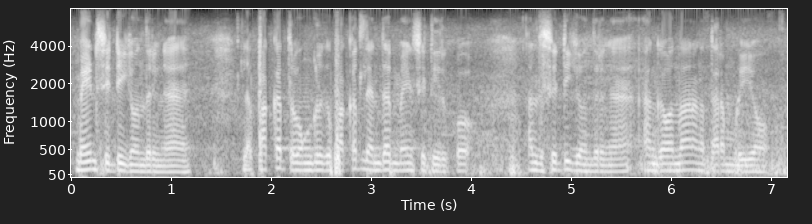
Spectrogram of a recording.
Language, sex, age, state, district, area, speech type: Tamil, male, 18-30, Tamil Nadu, Mayiladuthurai, rural, spontaneous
